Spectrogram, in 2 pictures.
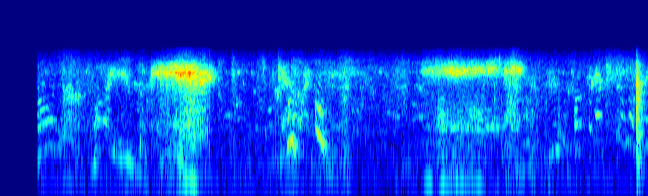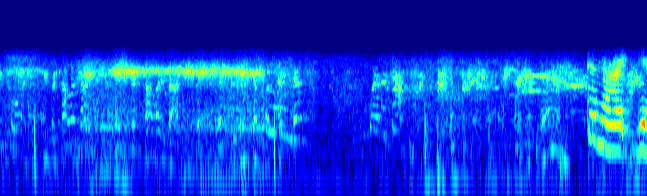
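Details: Deliberately faked snoring: irregular, exaggerated snorting and rattling sounds with some voice mixed in; imitated, not real snoring.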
